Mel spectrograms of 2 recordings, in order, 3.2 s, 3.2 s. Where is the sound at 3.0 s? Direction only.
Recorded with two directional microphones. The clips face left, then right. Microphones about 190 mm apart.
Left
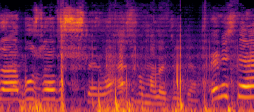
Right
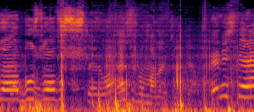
45° left (ahead or behind).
